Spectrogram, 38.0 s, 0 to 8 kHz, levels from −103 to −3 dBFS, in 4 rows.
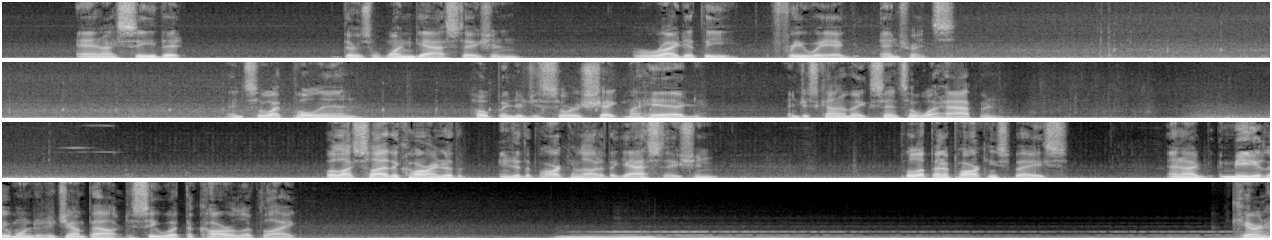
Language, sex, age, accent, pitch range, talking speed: English, male, 40-59, American, 85-110 Hz, 110 wpm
